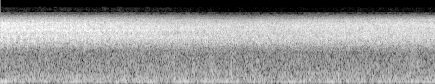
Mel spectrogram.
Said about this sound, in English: And even if you're on the podcast, you can hear the sounds here. We have cicadas, we have geese are flapping their wings in the water in the distance that prune themselves. We have a slight breeze hitting the thicket in the middle of the river here,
